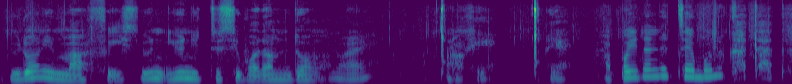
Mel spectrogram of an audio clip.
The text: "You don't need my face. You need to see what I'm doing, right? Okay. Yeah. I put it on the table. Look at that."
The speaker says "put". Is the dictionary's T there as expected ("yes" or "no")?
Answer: no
